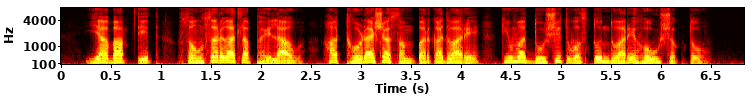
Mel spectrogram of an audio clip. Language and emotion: Marathi, neutral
